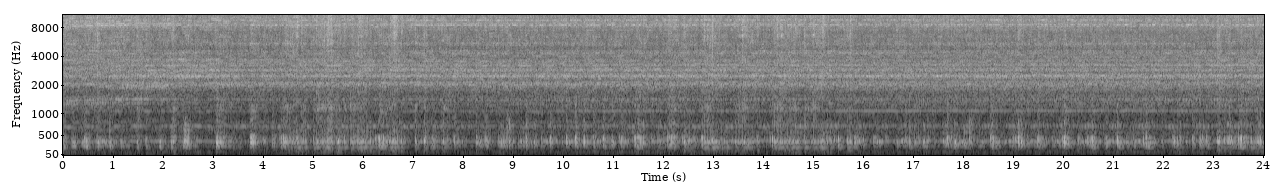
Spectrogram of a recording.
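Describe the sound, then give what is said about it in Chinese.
An electric whisk runs at low speed, whipping a thickening mixture. It makes a steady, busy mechanical whir with a rattling, clicking texture that continues throughout, with no talk. “这个时候我们就换成低速，最后把它打发到一个就是，当你提起来的时候，你的打蛋器上面的尖儿是有一点点塌的那种状态。”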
